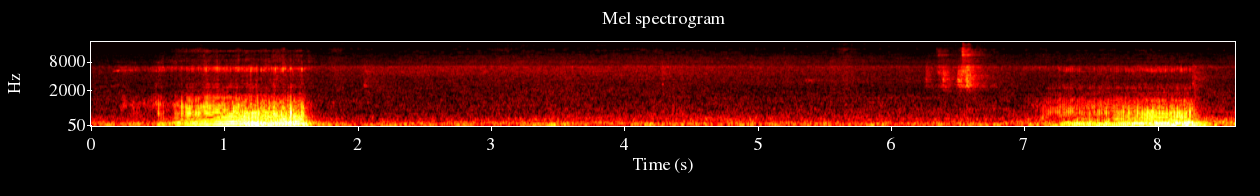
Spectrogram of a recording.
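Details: Deeply sleeping Boston Terrier called Botan snoring loudly: two long, rough, buzzing inhalation snores about six seconds apart, each lasting over a second, with near silence between them.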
